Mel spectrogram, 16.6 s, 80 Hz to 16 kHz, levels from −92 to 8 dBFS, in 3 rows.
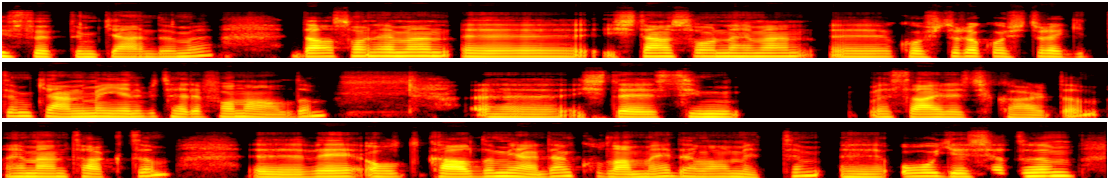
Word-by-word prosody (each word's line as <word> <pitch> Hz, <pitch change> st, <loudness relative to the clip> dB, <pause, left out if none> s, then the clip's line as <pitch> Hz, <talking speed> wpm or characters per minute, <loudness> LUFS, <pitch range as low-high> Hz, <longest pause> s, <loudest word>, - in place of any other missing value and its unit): hissettim 160 Hz, -4 st, -2 dB
kendimi. 155 Hz, +6 st, -2 dB, 0.5 s
Daha 170 Hz, +1 st, +7 dB
sonra 190 Hz, +2 st, +1 dB
hemen 195 Hz, +1 st, +3 dB
eee, 165 Hz, 0 st, 0 dB
işten 175 Hz, 0 st, +4 dB
sonra 175 Hz, 0 st, +1 dB
hemen, 175 Hz, +1 st, +1 dB
eee, 160 Hz, 0 st, -2 dB
koştura 175 Hz, +2 st, +1 dB
koştura 170 Hz, -1 st, -1 dB
gittim 170 Hz, +5 st, -7 dB
kendime 165 Hz, -1 st, +2 dB
yeni 160 Hz, 0 st, 0 dB
bir 165 Hz, -, -11 dB
telefon 155 Hz, 0 st, -1 dB
aldım. 155 Hz, +6 st, -2 dB, 0.8 s
Eee, 145 Hz, -1 st, -2 dB
işte 145 Hz, -2 st, +1 dB
sim 155 Hz, +1 st, -1 dB, 0.7 s
vs. 145 Hz, -2 st, +2 dB
çıkardım, 130 Hz, -1 st, -4 dB
hemen 165 Hz, 0 st, +2 dB
taktım, 175 Hz, -, -2 dB, 0.4 s
eee, 140 Hz, -1 st, 0 dB
ve 165 Hz, +1 st, +4 dB
old 165 Hz, 0 st, 0 dB
kaldığım 160 Hz, +3 st, +5 dB
yerden 170 Hz, +3 st, +2 dB
kullanmaya 150 Hz, +2 st, +1 dB
devam 160 Hz, -1 st, -1 dB
ettim. 195 Hz, -, -5 dB
Eee, 150 Hz, -1 st, -2 dB
o 180 Hz, +1 st, +1 dB
yaşadığım, 185 Hz, +4 st, 0 dB
165 Hz, 130 wpm, -24 LUFS, 150-175 Hz, 0.8 s, Daha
